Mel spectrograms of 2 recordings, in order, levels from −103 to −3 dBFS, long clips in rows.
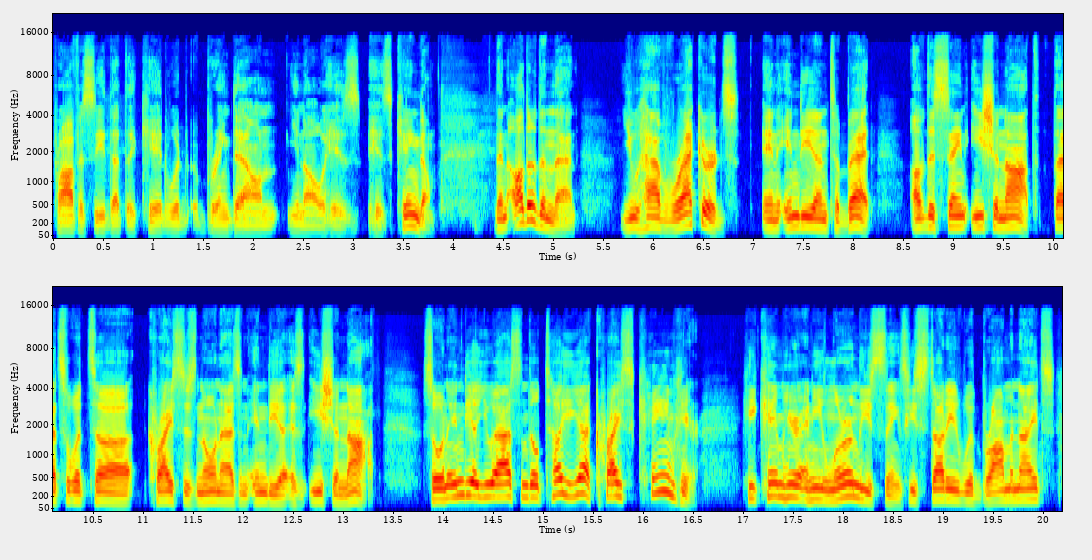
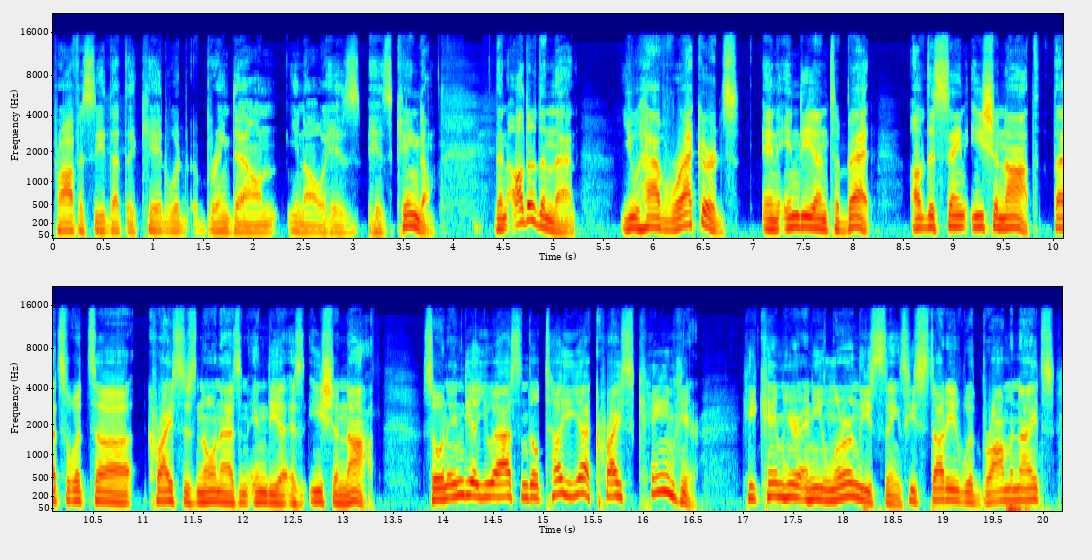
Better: second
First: thin; somewhat; fading below 300 Hz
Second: none

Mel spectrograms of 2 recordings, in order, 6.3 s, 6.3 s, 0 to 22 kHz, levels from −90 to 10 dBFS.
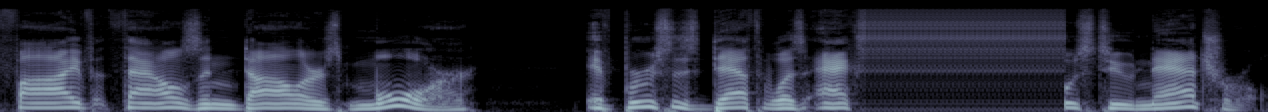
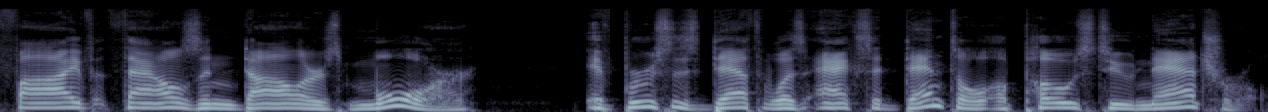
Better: second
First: audio freezing; at 4.5 s for 1 s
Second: none

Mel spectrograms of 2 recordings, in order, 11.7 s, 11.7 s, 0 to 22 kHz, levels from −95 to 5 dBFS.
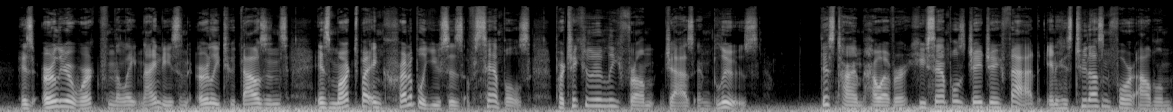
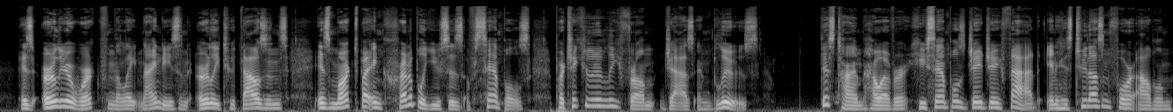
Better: second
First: low rumble; faint; throughout; 25 dB below the speech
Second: none

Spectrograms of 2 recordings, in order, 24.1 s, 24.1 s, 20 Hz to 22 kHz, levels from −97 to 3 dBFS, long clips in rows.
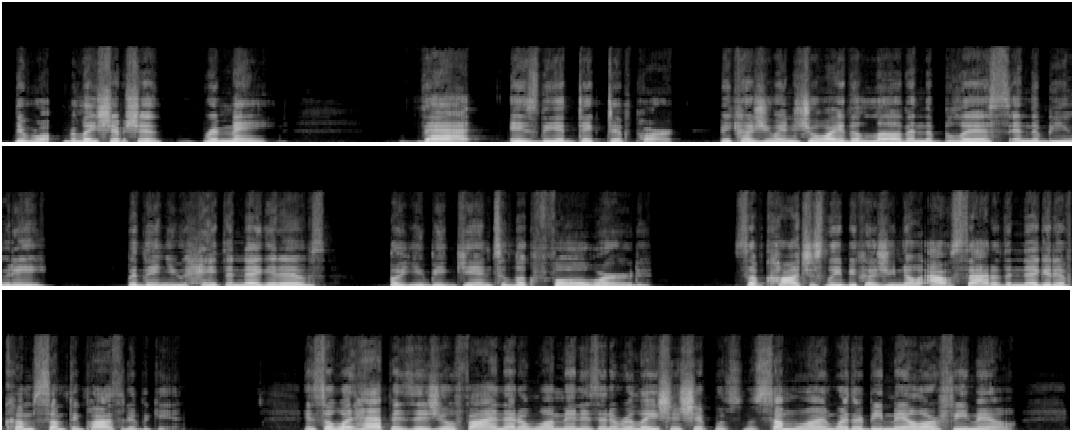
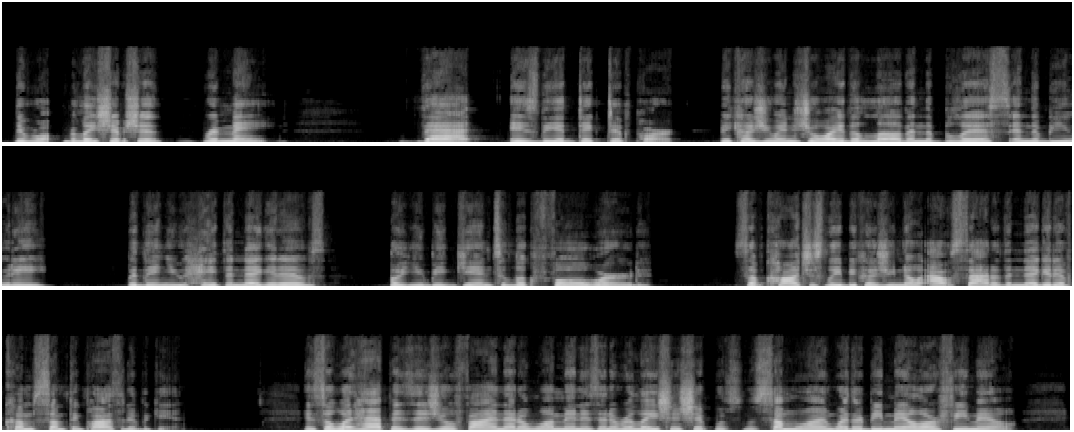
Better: neither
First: none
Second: none

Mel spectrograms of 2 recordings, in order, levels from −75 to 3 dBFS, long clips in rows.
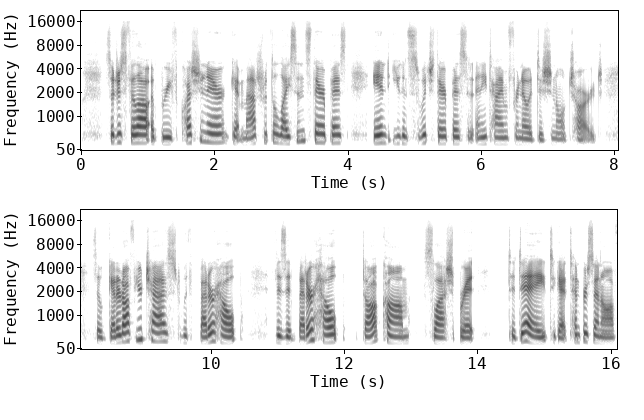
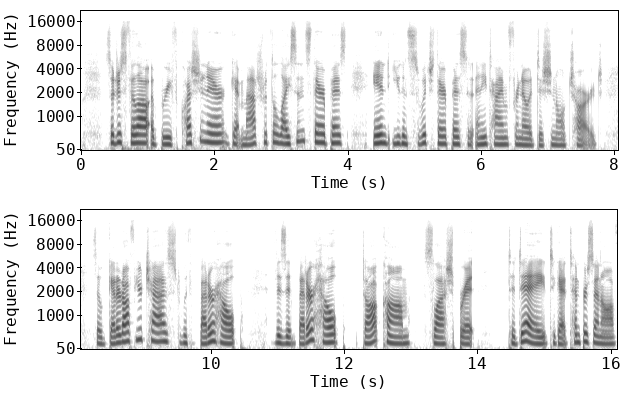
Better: second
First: thin; very; fading below 300 Hz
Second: none

